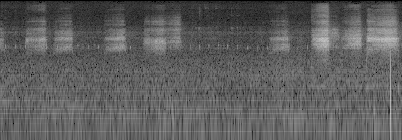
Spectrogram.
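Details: Young barn owls begging while they wait for dinner: rasping hisses in uneven bursts, growing louder and harsher toward the end, with one sharp click.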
